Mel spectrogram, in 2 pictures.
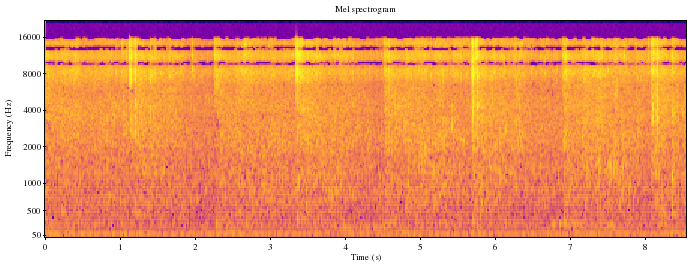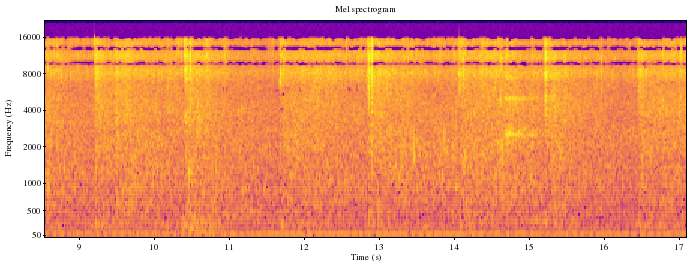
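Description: A tethered swimmer's arm strokes splashing in the pool, a sharp splash about once a second, over a steady rush of water and a constant low hum.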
